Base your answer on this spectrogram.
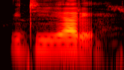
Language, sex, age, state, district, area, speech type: Bodo, female, 60+, Assam, Udalguri, rural, spontaneous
